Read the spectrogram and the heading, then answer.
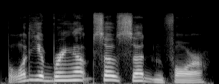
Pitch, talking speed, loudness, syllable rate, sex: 155 Hz, 245 wpm, -16 LUFS, 5.1 syllables/s, male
